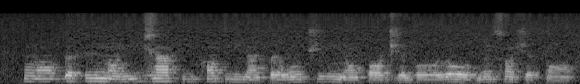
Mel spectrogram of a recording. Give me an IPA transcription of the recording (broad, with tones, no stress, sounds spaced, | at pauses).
ŋ ɔ̃˨ ɓ ə˨˦ h ɨ˧ n ɔ̃˨ ɲ i˧ ɣ ã˦ h i˨ h ɔ̃˦ t i˨ j ã˨ k͡p ə˨ w ũ˧ t͡ʃ ɨ˦ ɲ ɔ̃˧ k͡p ɔ˧ d͡ʒ ə˨ j oː˧ l oː˦˨ ɡʷ ĩ˦ s ɔ̃˦ ʃ ə˦ k͡p ɔ̃˨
